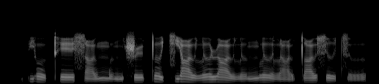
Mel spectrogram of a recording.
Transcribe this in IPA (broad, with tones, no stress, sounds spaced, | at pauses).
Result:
p j o˥˨ ʊ̯ kʰ e˦ ɪ̯ s ɑ˨˦ ʊ̯ m ɤ˨˩ ŋ ʂ ɻ̩˦ t̪ ɤ˥˨ t͡ɕ j ɑ˥˨ ʊ̯ l ɤ˦ ɻ ɑ˥˨ ʊ̯ l ɤ˨˦ ŋ l ɤ˥˨ l ɑ˨˩ ʊ̯ t̪ ɑ˦ ʊ̯ s ɹ̩˥˨ t͡s ɤ˨˦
